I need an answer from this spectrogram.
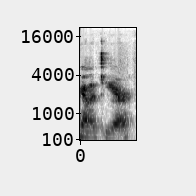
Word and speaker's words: Panettiere: Hayden Panettiere is how it's pronounced.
